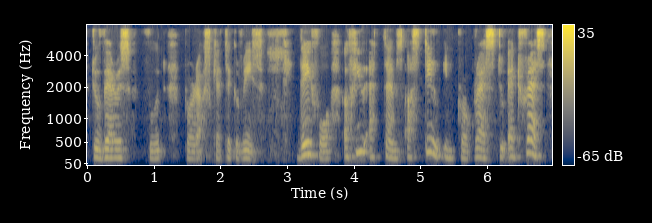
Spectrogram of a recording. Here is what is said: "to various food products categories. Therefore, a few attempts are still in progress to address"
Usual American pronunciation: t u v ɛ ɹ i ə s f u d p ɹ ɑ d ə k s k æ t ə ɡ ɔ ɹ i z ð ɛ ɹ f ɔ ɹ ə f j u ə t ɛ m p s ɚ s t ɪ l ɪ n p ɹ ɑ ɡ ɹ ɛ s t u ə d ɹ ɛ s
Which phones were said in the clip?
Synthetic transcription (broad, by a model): t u v ɛ ɹ i ə s f u d p ɹ ɑ d ə k s k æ t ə ɡ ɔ ɹ i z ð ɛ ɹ f ɔ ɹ ə f j u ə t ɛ m s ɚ s t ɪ l ɪ n p ɹ ɑ ɡ ɹ ɛ s t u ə d ɹ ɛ s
